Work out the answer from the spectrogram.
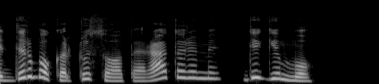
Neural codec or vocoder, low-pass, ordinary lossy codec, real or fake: vocoder, 24 kHz, 100 mel bands, Vocos; 10.8 kHz; MP3, 48 kbps; fake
